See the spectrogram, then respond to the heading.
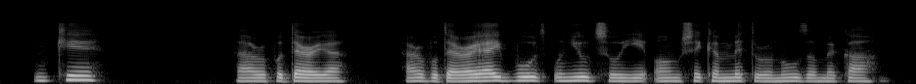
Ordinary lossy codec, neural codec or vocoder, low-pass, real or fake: none; codec, 16 kHz, 0.2 kbps, FocalCodec; 7.2 kHz; fake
